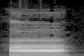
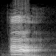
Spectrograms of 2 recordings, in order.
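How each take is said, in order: First: The pitch stays high and level. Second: The pitch falls sharply from high to low.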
